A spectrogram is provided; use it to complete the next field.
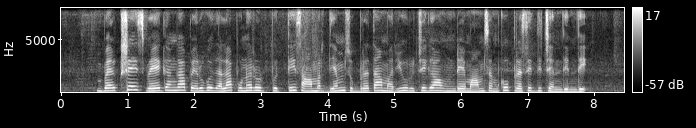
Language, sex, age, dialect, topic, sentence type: Telugu, female, 25-30, Southern, agriculture, statement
